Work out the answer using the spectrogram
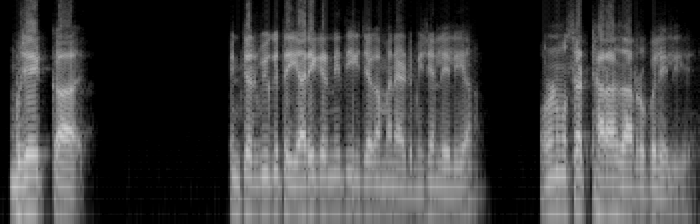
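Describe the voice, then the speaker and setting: A man's voice: medium pitch, a bit bright, dry recording. A man teaching an online English class, speaking earnestly and reassuringly to his students and repeating points for emphasis. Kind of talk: live online class, encouraging lecture.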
